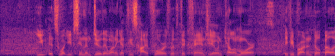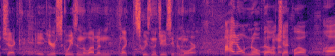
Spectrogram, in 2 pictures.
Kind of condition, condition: setting, busy venue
